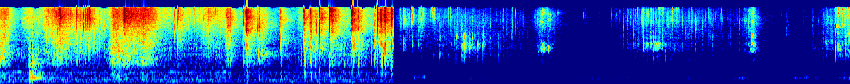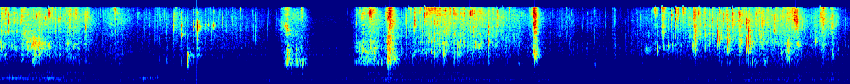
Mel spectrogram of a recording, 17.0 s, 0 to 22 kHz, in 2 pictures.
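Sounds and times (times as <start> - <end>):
foam-bead slime crackling: 0.0 - 17.0
soft slime squishing: 0.0 - 17.0.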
